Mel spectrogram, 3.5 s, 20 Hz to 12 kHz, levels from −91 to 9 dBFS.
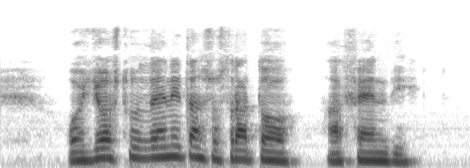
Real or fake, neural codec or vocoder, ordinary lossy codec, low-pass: real; none; MP3, 64 kbps; 7.2 kHz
